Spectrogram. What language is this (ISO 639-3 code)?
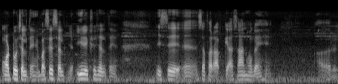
urd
